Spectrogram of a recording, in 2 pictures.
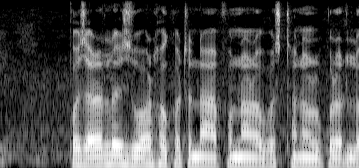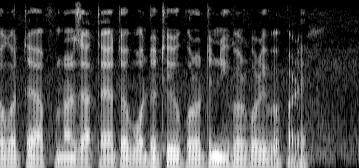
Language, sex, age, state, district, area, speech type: Assamese, male, 30-45, Assam, Darrang, rural, read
